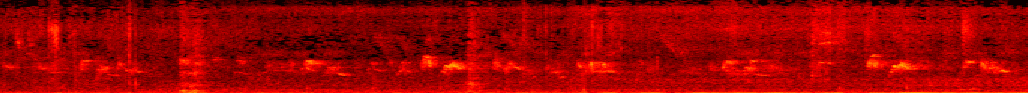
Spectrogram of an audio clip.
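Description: Small birds chirping in short, scattered calls over a low steady hum that grows a little louder about halfway through, with a couple of faint knocks.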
